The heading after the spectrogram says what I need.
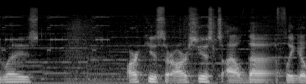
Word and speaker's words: Arceus: Well, because his name is a combination of Archangel and Deus.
